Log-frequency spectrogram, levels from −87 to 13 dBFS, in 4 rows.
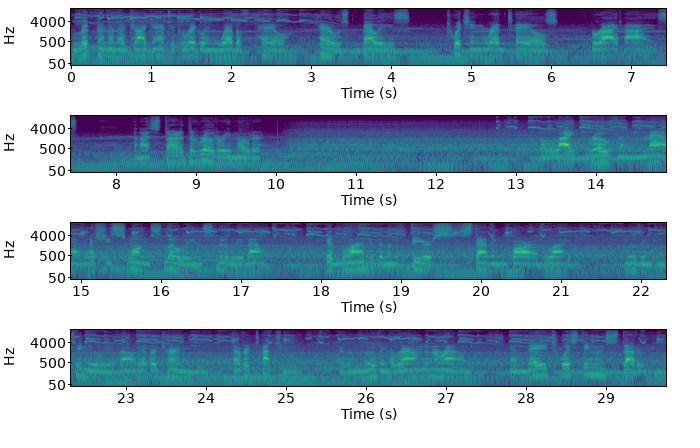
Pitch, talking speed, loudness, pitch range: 105 Hz, 125 wpm, -29 LUFS, 100-120 Hz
